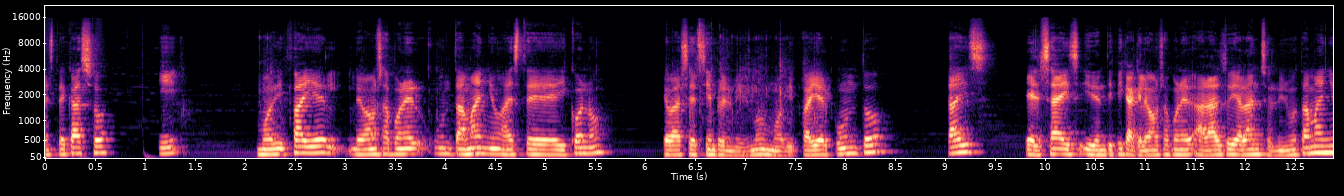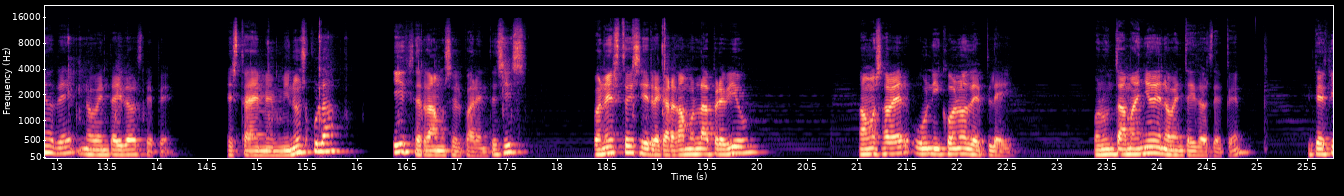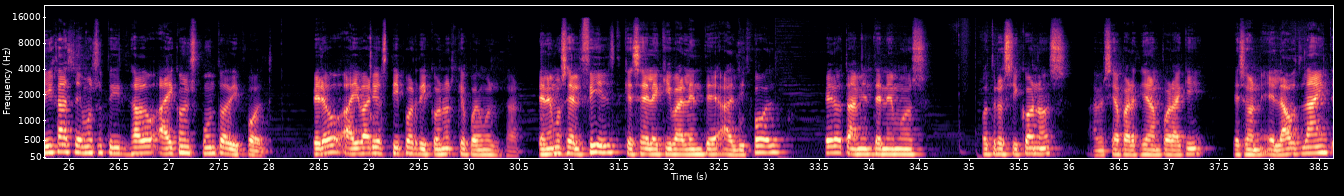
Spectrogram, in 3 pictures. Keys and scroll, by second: 3.8 Return, 9.6 Return, 16.2 ctrl+alt+o, 30.2 ctrl+space, 35.2 ctrl+space.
